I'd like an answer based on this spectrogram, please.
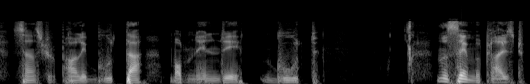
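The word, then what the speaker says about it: भूत: For example, in modern Hindi, um, bhoot, that's how it's pronounced in modern Hindi, with in the modern languages of northern India, the ones derived from Vedic and the Prakrits, they tend to lose the final ah.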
